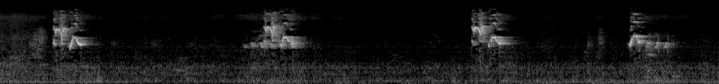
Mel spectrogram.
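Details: Javan pied starling sound played as a lure to prompt a silent bird to sing: four loud, harsh, buzzy high bursts, each sliding downward, spaced about two seconds apart over a quiet background.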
